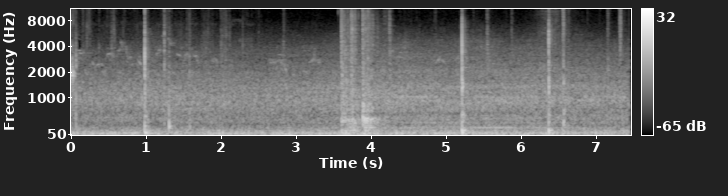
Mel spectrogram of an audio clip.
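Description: A basketball bounces on pavement.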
